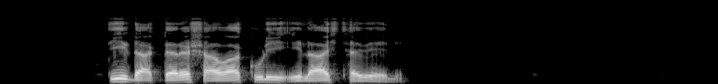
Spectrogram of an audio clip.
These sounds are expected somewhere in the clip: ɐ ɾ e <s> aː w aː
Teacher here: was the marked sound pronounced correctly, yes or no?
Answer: no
